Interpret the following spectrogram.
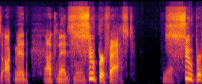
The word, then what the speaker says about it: Ahmed: Salvon Ahmed, and I've always pronounced it Ahmed. I did double check on PFR. They have it as Ahmed.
